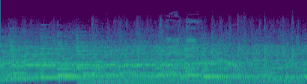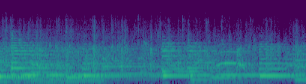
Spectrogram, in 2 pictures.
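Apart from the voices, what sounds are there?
audience hand clapping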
